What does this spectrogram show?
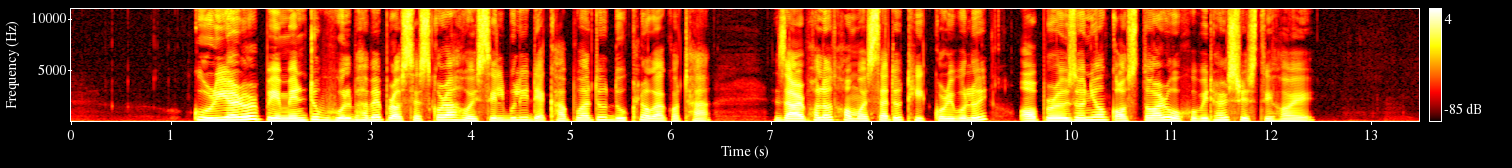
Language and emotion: Assamese, sad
